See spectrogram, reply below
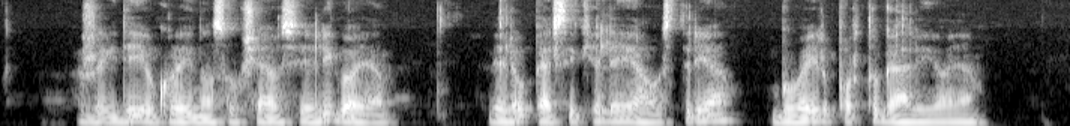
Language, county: Lithuanian, Utena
